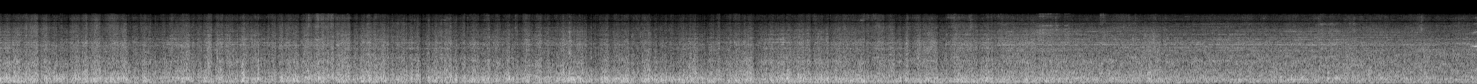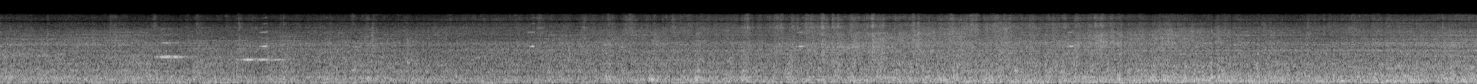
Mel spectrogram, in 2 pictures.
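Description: Freight cars of a long, slow-moving train rolling past: a steady rumble of steel wheels on the rails with clickety-clack over the joints.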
